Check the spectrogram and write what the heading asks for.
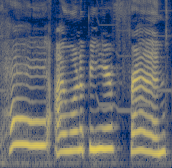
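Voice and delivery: high, gushing mock friendliness; hammed-up high-pitched hello; mock eager greeting. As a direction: act out an over-eager new friend. Acts instant best-friends meeting.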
